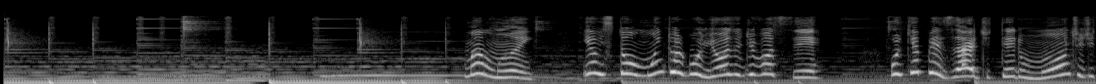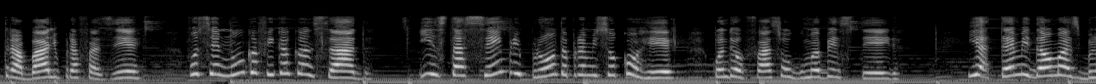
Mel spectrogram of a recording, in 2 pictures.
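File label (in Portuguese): voz infantil mae masc, Telemensagens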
